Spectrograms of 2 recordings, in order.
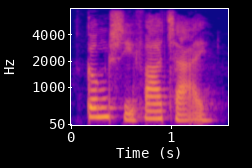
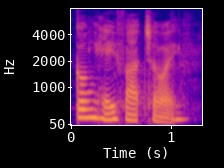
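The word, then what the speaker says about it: Gong Xi Fa Chai (恭喜发财): Gong Xi Fa Chai, or in Cantonese, Gong Hei Fa Choi.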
